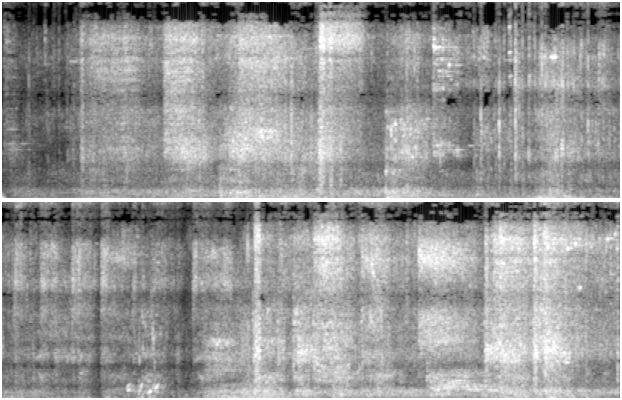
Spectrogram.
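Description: Spells burst with crackling hisses.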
